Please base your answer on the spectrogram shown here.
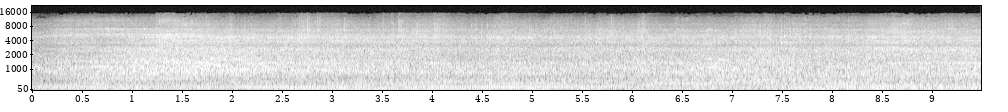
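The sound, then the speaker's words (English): Riding lawn mower with a box on the back, doing yard maintenance: a steady, loud engine drone with a low humming tone that runs evenly and continuously throughout. “There's one guy in a riding mower with a box on the back.”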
